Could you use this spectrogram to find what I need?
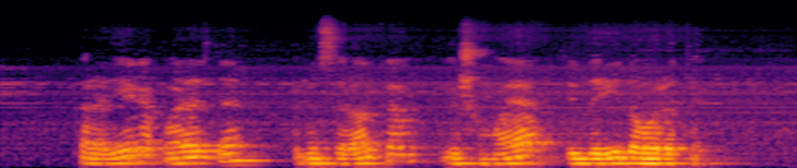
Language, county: Lithuanian, Vilnius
